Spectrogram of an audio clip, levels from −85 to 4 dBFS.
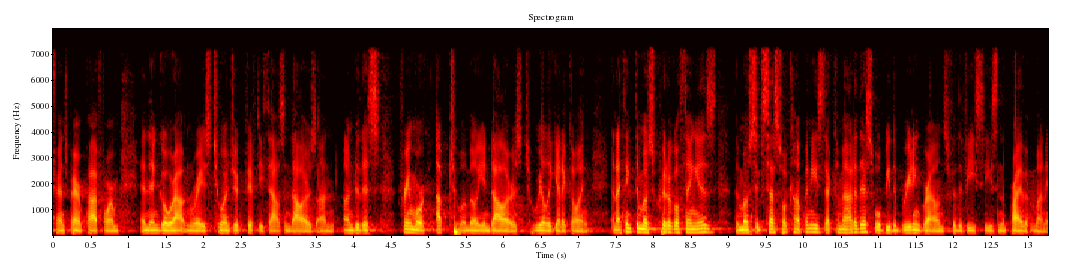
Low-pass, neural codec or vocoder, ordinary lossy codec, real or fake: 7.2 kHz; none; MP3, 64 kbps; real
